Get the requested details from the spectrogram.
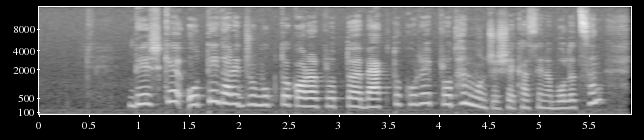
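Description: A young woman reads out calmly through a microphone.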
